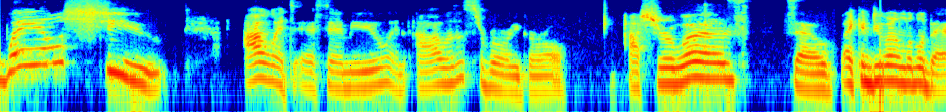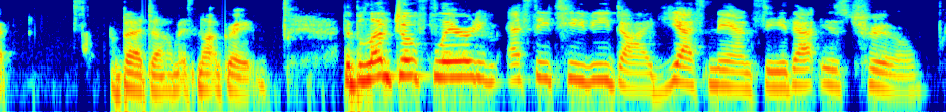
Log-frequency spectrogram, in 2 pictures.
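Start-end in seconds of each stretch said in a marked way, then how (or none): 0.0-5.5 mild, sing-song light Texas accent. On a live stream, asked by a viewer to do one, light Texas accent. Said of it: "can you do a Texas accent?".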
